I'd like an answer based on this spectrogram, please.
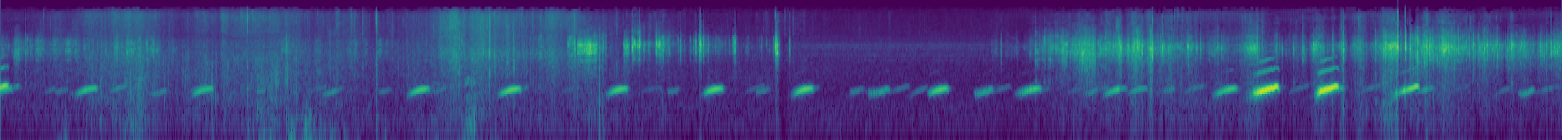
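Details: Western spotted frog males calling from burrows dug beneath muddy ground to attract females; a long series of short rising notes, irregularly spaced and overlapping, with bursts of higher hissing noise around them.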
